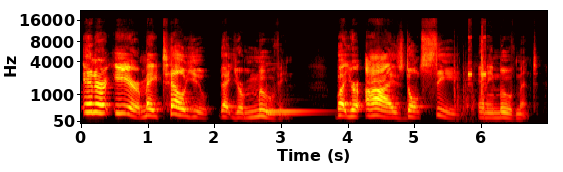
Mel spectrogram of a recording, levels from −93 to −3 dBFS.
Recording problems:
thin; somewhat; fading below 550 Hz
phone ringing; faint; at 3 s; peak 15 dB below the speech
keyboard typing; noticeable; at 5.5 s; peak 5 dB below the speech

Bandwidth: 17 kHz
